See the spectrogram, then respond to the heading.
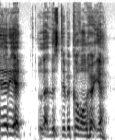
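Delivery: very loud, high-pitched, angry scolding shout. Speaking in character during a tabletop game turn: said loudly.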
